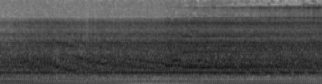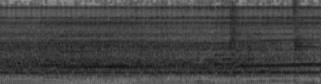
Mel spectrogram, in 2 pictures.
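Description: Helicopter sound effect: steady engine and rotor noise with a whine that dips in pitch and then climbs again, over a low steady drone.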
